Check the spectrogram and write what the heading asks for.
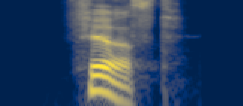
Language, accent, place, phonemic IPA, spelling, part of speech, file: German, Germany, Berlin, /fɪʁst/, First, noun, De-First.ogg
- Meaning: ridge (of a roof)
